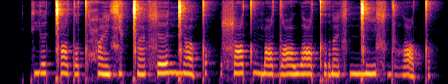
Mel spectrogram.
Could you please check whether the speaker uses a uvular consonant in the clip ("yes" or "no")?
no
